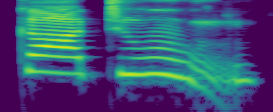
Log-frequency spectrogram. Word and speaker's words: cartoon: And the second one is a long wall sound, stretched sound, and the stress is also on the second syllable. Cartoon.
